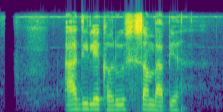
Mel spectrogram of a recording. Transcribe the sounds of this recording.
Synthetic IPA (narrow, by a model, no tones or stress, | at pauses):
ad̪ilekʰɦʌɾusʌmbʱabjʌ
